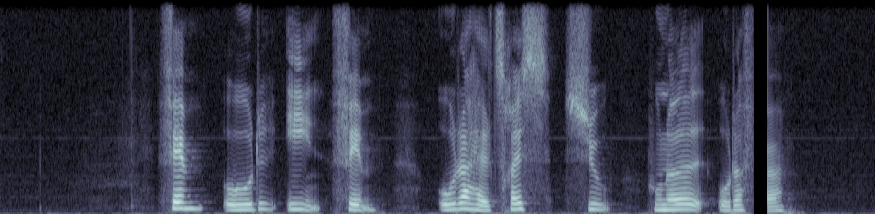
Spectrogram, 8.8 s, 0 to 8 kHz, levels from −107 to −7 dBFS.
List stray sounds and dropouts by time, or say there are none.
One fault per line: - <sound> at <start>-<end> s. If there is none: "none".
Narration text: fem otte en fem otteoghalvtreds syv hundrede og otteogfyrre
- dropout at 7.5-7.7 s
